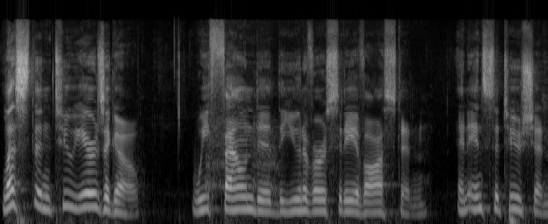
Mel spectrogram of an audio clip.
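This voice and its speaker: This man's pitch is high. His pitch variation is ordinary. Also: quiet background. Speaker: university president hosting event. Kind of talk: welcome speech. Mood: formal, warm. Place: stage. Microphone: handheld.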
